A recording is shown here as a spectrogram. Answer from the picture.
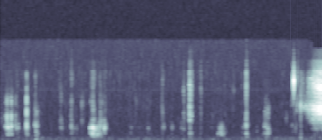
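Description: Near silence with faint, scattered small clicks and rustles of hands handling art materials.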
